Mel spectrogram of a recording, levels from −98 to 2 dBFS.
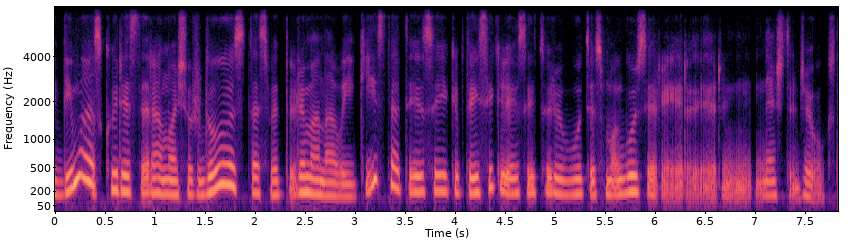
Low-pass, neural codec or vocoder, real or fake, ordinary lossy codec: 7.2 kHz; codec, 24 kHz, 1.2 kbps, DualCodec; fake; Opus, 16 kbps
